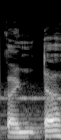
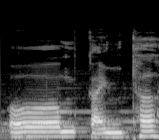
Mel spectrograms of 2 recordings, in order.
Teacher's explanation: ये जो ठक है ठ है इसके स्थान पर ट नहीं बनाएंगे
